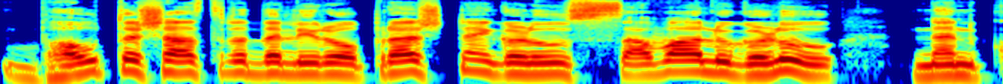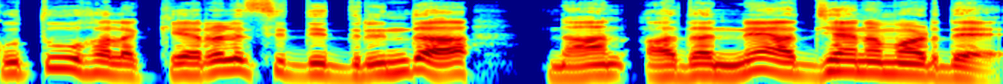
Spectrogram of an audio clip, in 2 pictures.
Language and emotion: Kannada, happy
